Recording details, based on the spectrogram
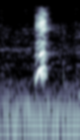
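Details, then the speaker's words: Single sharp, voiced hiccup with a sudden gulping onset while walking around a store, from a person with recurrent hiccups for several years; diaphragm X-rays and a throat scope found nothing. "I've been getting the hiccups consistently for the past several years maybe like five night yes years yes it's like as if it's Tourette Syndrome but the hiccups that makes any sense"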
